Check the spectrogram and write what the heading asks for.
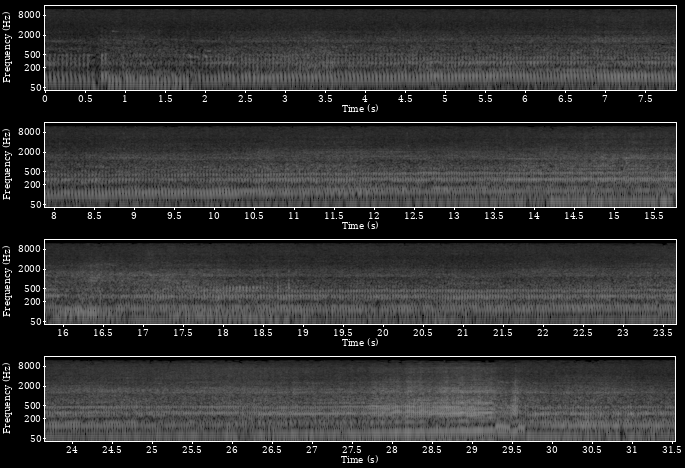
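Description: Motorcycle engine running steadily while riding in city traffic, with a rushing noise over it. It swells louder near the end as the engine picks up.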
